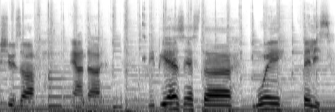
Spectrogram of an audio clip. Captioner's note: speaking in foreign language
